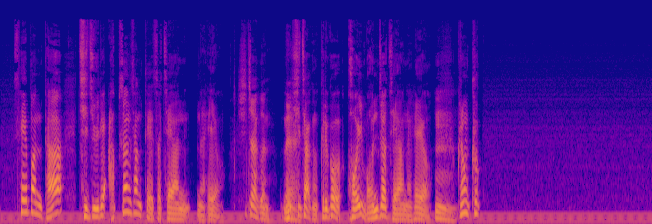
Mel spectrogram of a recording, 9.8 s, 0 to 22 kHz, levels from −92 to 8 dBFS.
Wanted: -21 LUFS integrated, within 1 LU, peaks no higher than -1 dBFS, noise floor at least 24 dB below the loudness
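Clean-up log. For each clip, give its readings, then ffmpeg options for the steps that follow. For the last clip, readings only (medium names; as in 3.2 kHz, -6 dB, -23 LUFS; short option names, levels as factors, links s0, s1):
hum 60 Hz; highest harmonic 180 Hz; hum level -39 dBFS; loudness -23.5 LUFS; peak level -7.0 dBFS; loudness target -21.0 LUFS
-> -af "bandreject=f=60:t=h:w=4,bandreject=f=120:t=h:w=4,bandreject=f=180:t=h:w=4"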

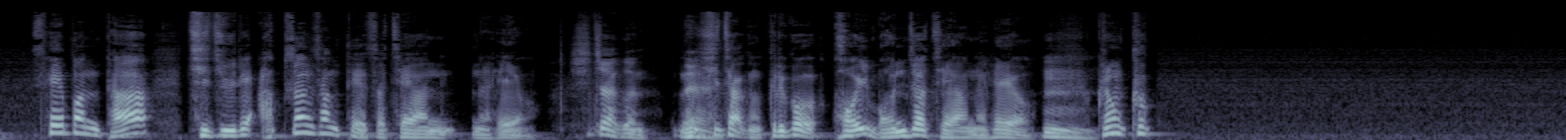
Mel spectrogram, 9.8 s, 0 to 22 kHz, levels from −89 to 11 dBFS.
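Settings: hum not found; loudness -23.5 LUFS; peak level -7.0 dBFS; loudness target -21.0 LUFS
-> -af "volume=1.33"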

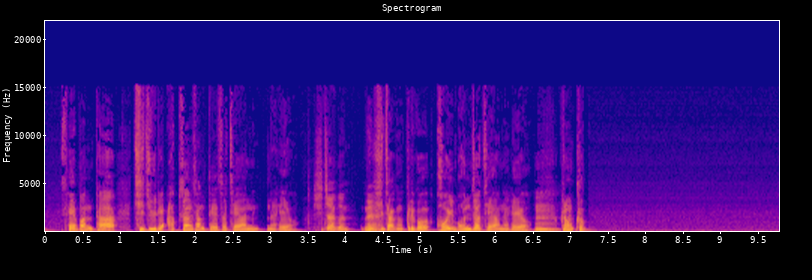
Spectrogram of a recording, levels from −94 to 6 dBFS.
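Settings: loudness -21.5 LUFS; peak level -4.5 dBFS; noise floor -54 dBFS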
